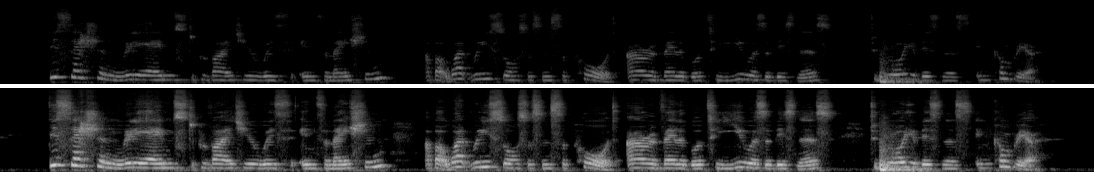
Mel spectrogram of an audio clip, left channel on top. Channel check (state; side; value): quieter; left; 18.8 dB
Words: This session really aims to provide you with information about what resources and support are available to you as a business to grow your business in Cumbria.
